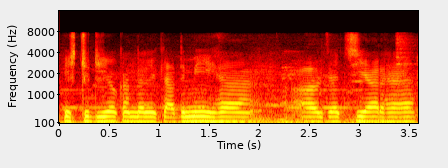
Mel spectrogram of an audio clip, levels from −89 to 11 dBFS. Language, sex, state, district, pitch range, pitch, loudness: Hindi, male, Bihar, Katihar, 145-150 Hz, 145 Hz, -13 LUFS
